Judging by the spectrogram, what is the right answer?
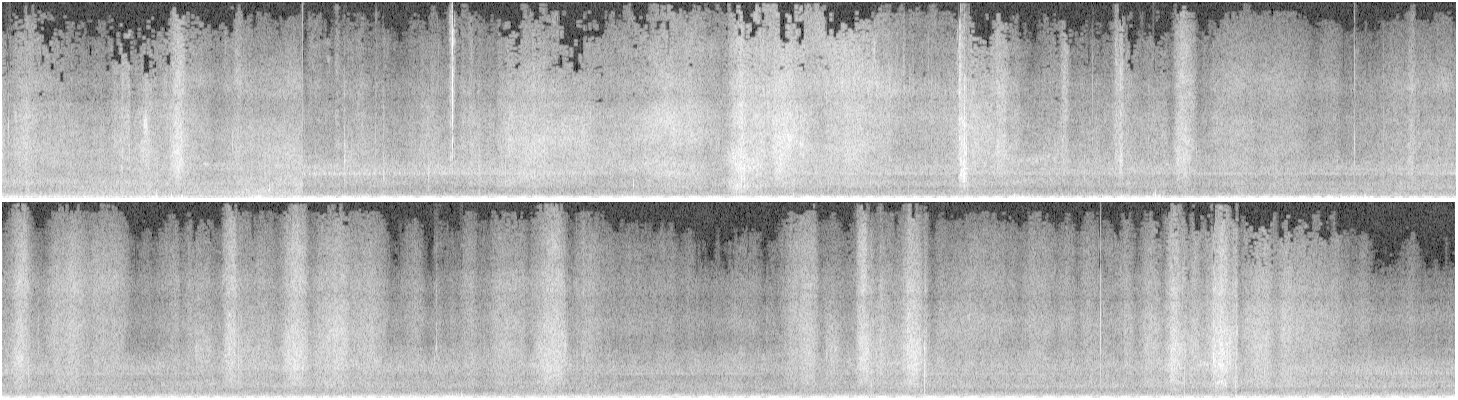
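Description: Steady low drone of a running engine, which shifts down slightly in pitch about three seconds in and then holds. Scattered light clicks sound over it.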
